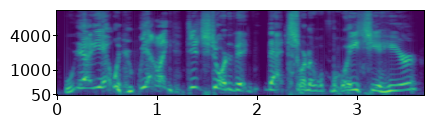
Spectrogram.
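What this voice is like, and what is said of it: Walter Brennan-style cartoon voice. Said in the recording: “cartoon voice... That's sort of Walter Brennan.”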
